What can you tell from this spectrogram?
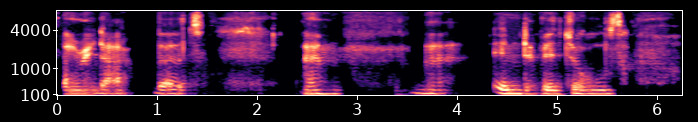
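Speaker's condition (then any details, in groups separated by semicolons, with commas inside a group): Cerebral palsy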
